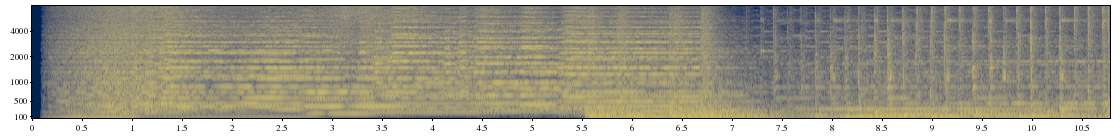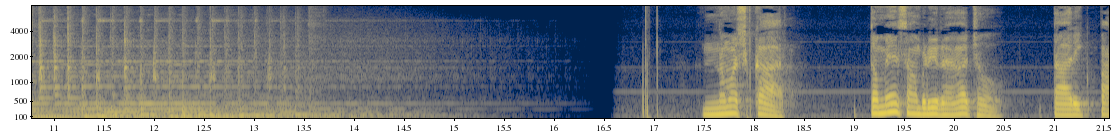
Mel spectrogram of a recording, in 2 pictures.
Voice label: gujarati newsflash; SBS Gujarati Australian update: 5 December 2024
